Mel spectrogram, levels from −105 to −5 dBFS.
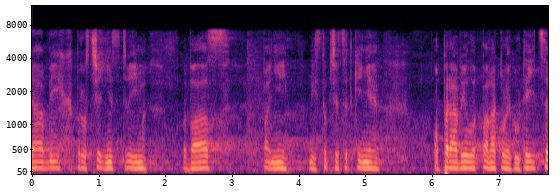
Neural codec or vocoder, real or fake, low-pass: codec, 16 kHz, 4 kbps, FreqCodec, larger model; fake; 7.2 kHz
